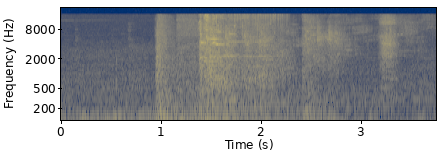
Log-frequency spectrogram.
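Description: A heavy metal door slides open with a hiss.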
